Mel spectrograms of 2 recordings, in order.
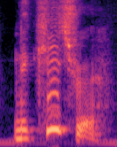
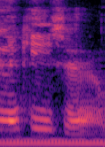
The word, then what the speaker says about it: Nikitra: Nikitra. Oh, okay. You said Nikisha.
